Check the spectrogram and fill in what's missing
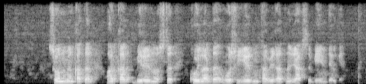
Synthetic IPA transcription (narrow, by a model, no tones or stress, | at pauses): so̞nəme̞ɴqʰɑt̪ɑɾɑɾqɑɾmeɾe̞no̞st̪ə | qʰo̞jlˠɑɾd̪ɑwo̞səʒe̞ɾd̪ɪŋt̪ʰɑβijʁɑt̪ənɑʒɑqsəbe̞jɪmd̪e̞lɡ̪ɪ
